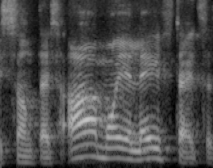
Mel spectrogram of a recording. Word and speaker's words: leeftijd: So this one we make a bit long. Ja. Leef. And here we put a T at the end. Leeftijd. Leeftijd.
